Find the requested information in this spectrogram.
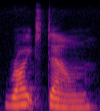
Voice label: write down, english

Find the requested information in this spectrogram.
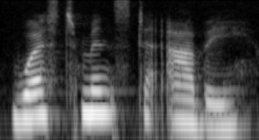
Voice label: westminster abbey, english

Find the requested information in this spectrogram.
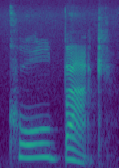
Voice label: "call back", English

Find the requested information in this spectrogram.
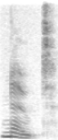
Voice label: "note", English

